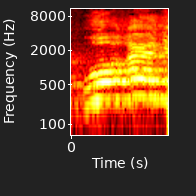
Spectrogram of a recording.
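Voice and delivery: high loud call of love. Acted. Boy shouts I love you across the mountain, loud high.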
